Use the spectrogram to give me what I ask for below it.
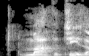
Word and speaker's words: mathetes: Mathetes, I'll spell that for you. M-A-T-H-E-T-E-S.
